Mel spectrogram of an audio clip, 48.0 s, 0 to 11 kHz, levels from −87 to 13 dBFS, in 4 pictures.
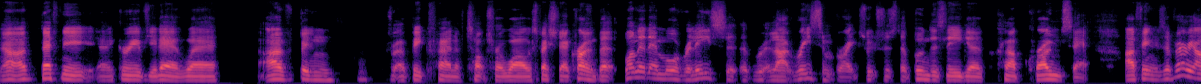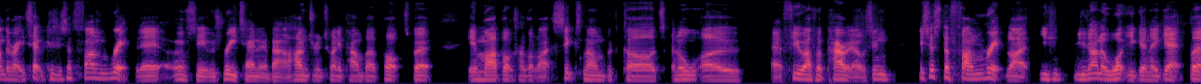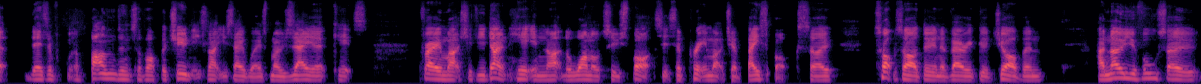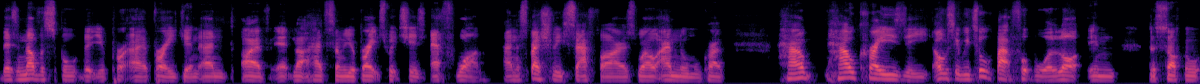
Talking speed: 220 wpm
